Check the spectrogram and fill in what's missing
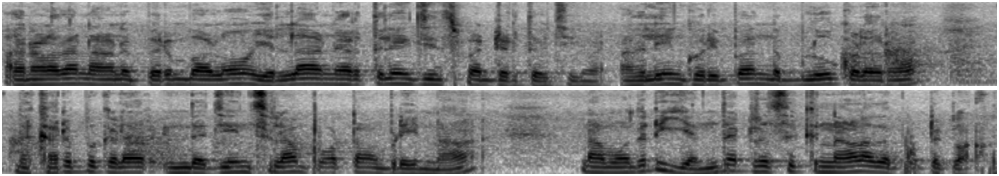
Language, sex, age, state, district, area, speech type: Tamil, male, 30-45, Tamil Nadu, Salem, urban, spontaneous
